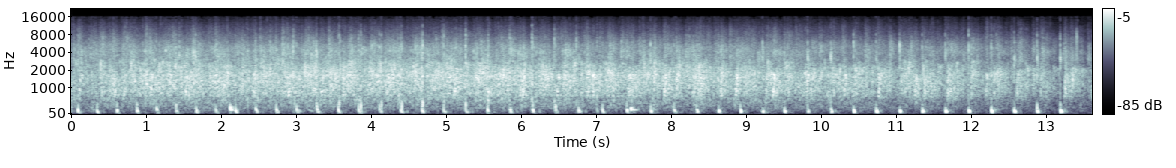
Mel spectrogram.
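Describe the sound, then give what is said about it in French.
Audience applause rises as a steady, dense wash of clapping. It holds evenly at full strength through the whole stretch without a break. “Oui, alors à vous, ouais, on va l'applaudir.”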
